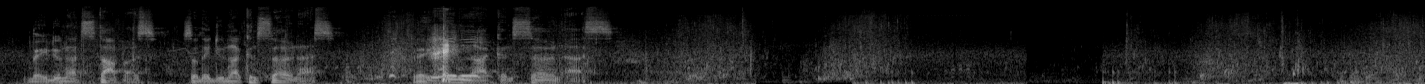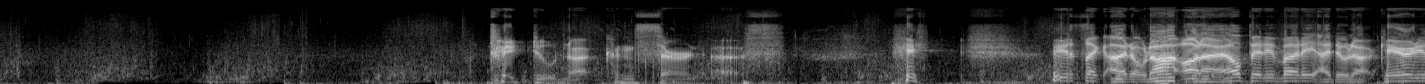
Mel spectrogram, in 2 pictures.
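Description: Oars splash softly in water as a boat glides along.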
